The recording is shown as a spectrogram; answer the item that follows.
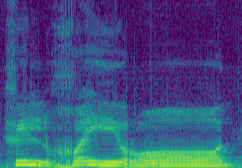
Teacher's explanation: خا کے مخرج پہ دھیان دیجیے گا اور را کو پر پڑھ لیجیے گا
